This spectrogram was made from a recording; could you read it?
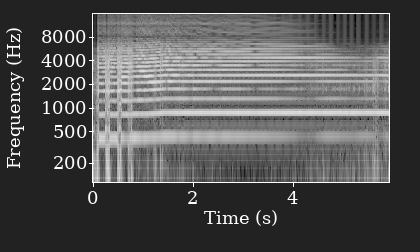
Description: Les Paul, cranked Marshall stack, big chord, epic pickslide, blossoming into beautiful sustaining natural feedback.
